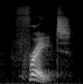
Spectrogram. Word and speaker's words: freight: Also, freight. F-R-E-I-G-H-T.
